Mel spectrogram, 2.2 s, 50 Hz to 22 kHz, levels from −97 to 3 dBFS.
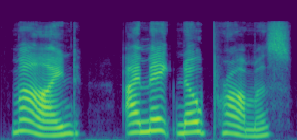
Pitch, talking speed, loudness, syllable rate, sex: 250 Hz, 135 wpm, -17 LUFS, 4.0 syllables/s, female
